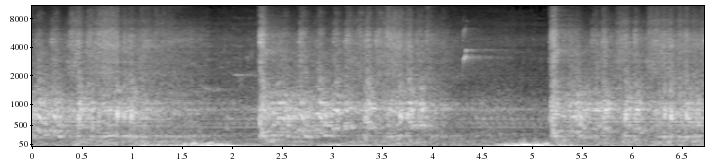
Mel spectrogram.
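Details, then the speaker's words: Ford XA Falcon long parked outside, choke not hooked up, float bowl refilled. Long spells of steady starter cranking with short pauses and no firing. Cause unconfirmed. "yeah I've never found these things great to start when they've been sitting for God knows how long"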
